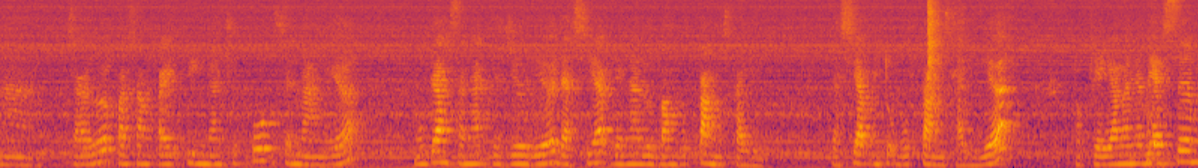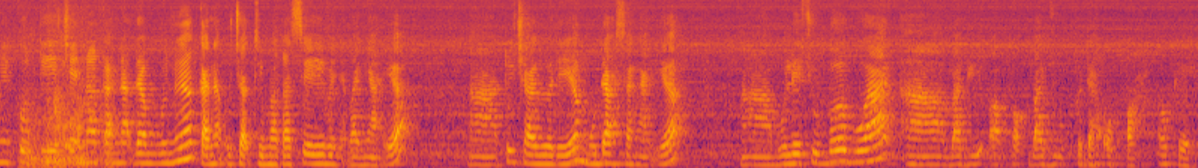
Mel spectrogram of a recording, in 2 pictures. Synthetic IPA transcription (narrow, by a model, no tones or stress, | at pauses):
at͡ʃaɾəpasaŋfajt̪ɪŋjaŋt͡ʃukʊp̚sənaŋjə | mudahsaŋat̪̚kərd͡ʒədiədahsiap̚dəŋãnlubaŋbut̪aŋsə̥kali | dahsiap̚unt̪ʊk̚but̪aŋsə̥kalijə | ʔokejaŋmanəbiasəməŋikut̪it͡ʃɛnəlkaʔnaʔ̚danmbəɡunəkanaʔut͡ʃap̚t̪əɾiməkasɪhbaɲak̚baɲak̚jə | ət̪ut͡ʃaɾədiəmudahsaŋat̪̚jə | əbolɛht͡ʃubəbuat̪̚əbaɡipbad͡ʒukədahopahoke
